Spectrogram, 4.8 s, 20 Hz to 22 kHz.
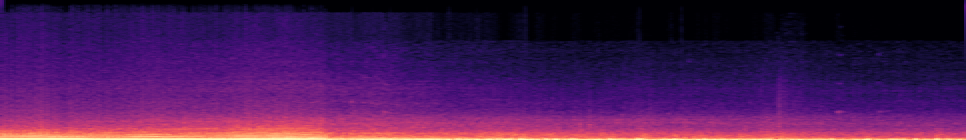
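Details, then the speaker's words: LS V8-swapped BMW E30 on its first drive after dyno and alignment, with sway bars and aftermarket shocks, cruising in second gear at about 30 mph, ~2500 rpm. Strong steady V8 drone rising as it pulls, settling to an even low burble; normal healthy cruise. "Definitely squats good, so that'll help it hook up, but doesn't feel unmanageable at all. Cruising in second gear at probably 30 miles an hour at 25 RPM, so the ring gear or rear ratio on this seems pretty good too."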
